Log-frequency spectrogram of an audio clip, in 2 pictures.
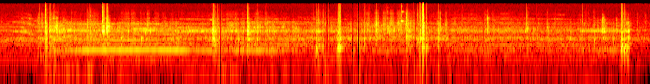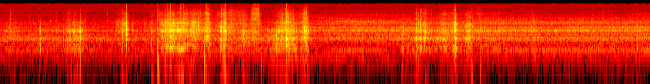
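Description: A farm machine rattles and clanks with sharp metal knocks.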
